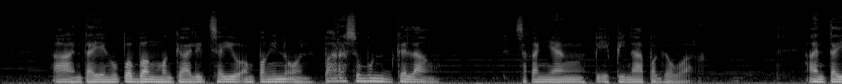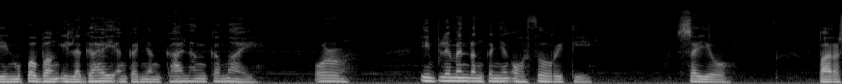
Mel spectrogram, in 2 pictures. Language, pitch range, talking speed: English, 100-135 Hz, 120 wpm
